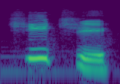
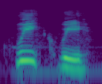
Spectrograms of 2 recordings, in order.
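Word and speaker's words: Qiqi: lisa and kayla uh every q letter is pronounced really so it's chichi not quickly is that right ganya is the one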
